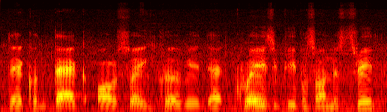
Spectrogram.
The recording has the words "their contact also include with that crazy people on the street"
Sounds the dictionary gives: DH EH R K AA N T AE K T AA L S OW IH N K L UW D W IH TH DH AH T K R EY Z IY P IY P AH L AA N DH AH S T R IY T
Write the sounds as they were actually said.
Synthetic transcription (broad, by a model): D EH K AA N T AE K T AA L S OW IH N K AH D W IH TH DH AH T K R EY Z IY P IY P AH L AA N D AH S T R IY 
